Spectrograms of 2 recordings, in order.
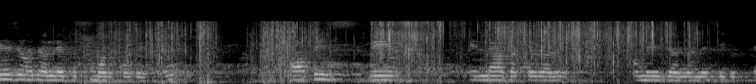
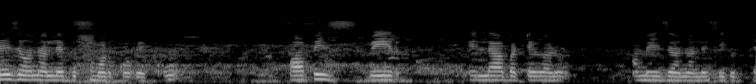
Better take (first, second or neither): second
